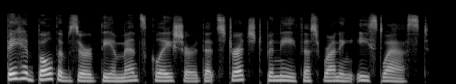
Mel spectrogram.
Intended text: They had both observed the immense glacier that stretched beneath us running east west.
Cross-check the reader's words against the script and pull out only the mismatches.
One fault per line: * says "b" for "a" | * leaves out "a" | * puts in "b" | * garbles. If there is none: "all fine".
all fine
